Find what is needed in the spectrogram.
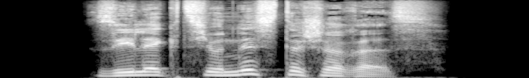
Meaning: strong/mixed nominative/accusative neuter singular comparative degree of selektionistisch
- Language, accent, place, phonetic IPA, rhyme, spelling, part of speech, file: German, Germany, Berlin, [zelɛkt͡si̯oˈnɪstɪʃəʁəs], -ɪstɪʃəʁəs, selektionistischeres, adjective, De-selektionistischeres.ogg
